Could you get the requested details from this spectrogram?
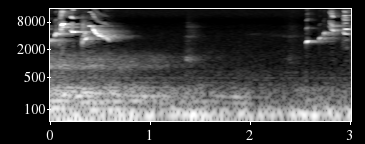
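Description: A European goldfinch sings bright, tinkling twitters in quick high bursts at the start and end, with a brief pause between, over a faint low hum.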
